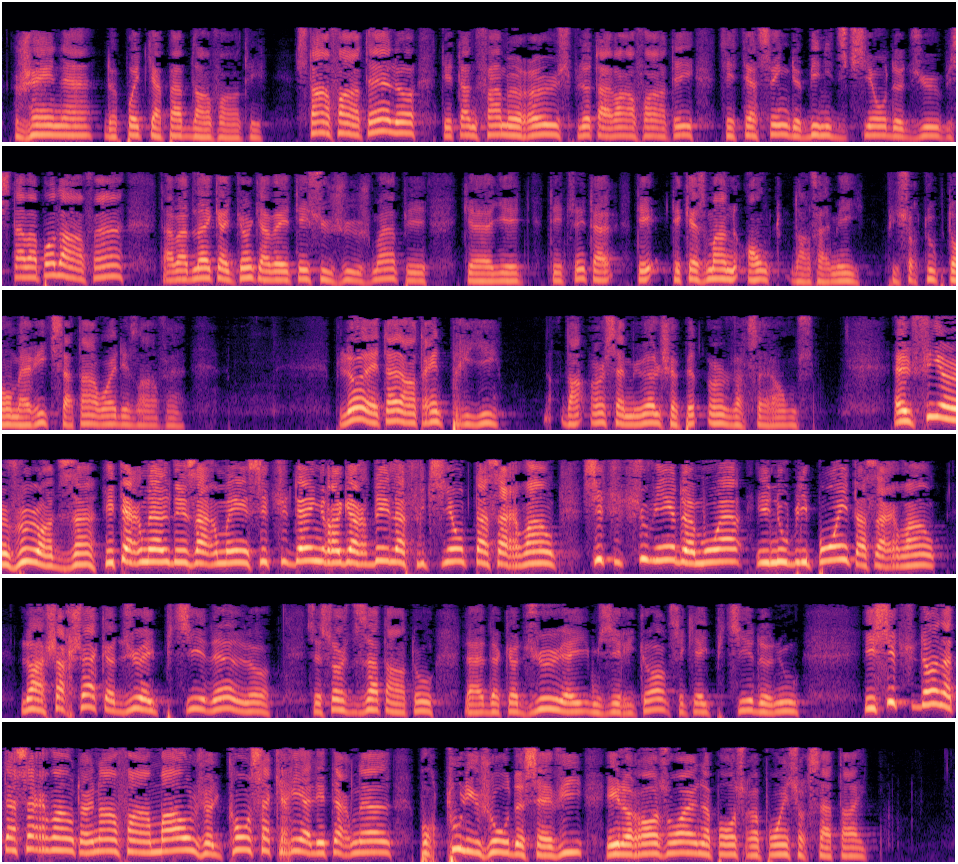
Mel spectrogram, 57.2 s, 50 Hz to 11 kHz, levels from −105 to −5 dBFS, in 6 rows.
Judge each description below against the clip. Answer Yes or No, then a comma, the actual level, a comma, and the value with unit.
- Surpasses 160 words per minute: Yes, average, 170 wpm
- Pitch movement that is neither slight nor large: No, wide, 6.3 semitones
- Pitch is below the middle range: No, medium, 175 Hz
